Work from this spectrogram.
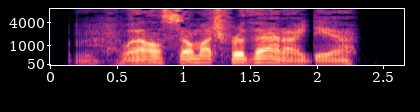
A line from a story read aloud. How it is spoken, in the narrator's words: grumbled Cora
